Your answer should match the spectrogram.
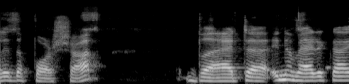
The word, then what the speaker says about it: Porsche: If you want to stick to the original way, it's Porsche. But Porsche is also fine. Anything else is not the right pronunciation.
